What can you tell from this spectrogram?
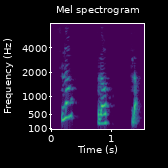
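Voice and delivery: high bouncy flop sounds; hopping sounds. Acted. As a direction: hop each flop like a frog. Saltitos de rana. (saltitos de rana, agudos)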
